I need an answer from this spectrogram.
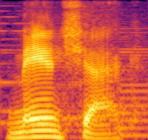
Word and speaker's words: Manchaca: We have a street here called Manchaca, okay? But people here pronounce it Manshack.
